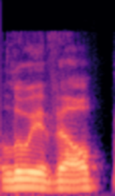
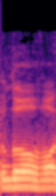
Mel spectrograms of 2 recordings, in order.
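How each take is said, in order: First: It is said the way outsiders say it. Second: It is said the way locals say it. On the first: The speaker does not know the local name. The speaker calls it wrong. "not Louisville" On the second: The speaker lived there and knows the name. The speaker calls it right. "I say Louisville ... I know that's the proper way to say it"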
